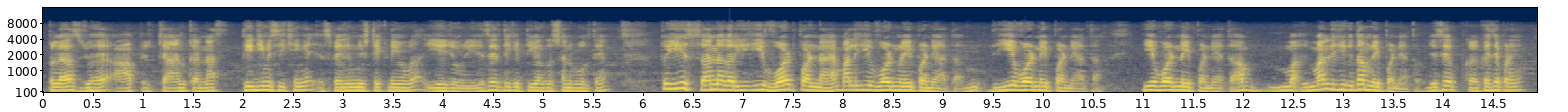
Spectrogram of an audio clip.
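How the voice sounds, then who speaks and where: A man's voice: a little high, fairly quick. A man teaching English reading from slides, patiently repeating and drilling each sound for viewers he calls friends. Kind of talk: slide-based lesson.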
